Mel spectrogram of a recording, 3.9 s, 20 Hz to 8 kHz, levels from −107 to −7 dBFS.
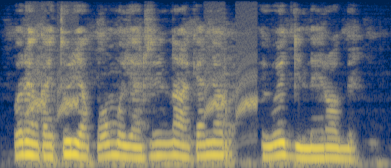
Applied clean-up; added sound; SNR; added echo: none; Alarm; 20 dB; reverberation time 0.4 s.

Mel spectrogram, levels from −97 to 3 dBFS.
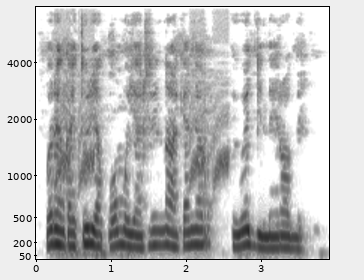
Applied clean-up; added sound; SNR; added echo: classical method WPE with log-MMSE.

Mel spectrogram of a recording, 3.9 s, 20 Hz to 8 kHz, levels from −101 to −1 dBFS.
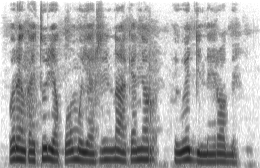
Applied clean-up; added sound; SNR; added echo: none; none; none; none.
